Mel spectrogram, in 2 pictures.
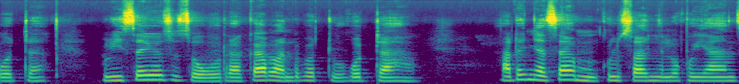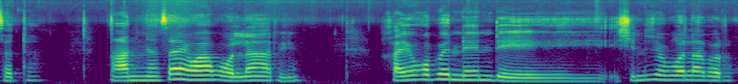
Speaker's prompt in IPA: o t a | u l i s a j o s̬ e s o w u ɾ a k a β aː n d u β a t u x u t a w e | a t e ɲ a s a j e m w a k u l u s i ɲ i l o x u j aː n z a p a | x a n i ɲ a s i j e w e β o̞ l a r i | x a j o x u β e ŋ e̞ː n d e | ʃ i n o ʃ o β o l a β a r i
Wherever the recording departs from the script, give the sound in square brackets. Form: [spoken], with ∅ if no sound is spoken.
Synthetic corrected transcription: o t a | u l i s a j o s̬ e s o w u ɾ a k a β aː n d u β a t u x u t a w e | a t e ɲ a s a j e m w [i] k u l u s [a] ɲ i l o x u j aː n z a [t] a | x a n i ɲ a s [a] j e w [a] β o̞ l a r i | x a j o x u β e [n] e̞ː n d e | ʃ i n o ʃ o β o l a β a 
